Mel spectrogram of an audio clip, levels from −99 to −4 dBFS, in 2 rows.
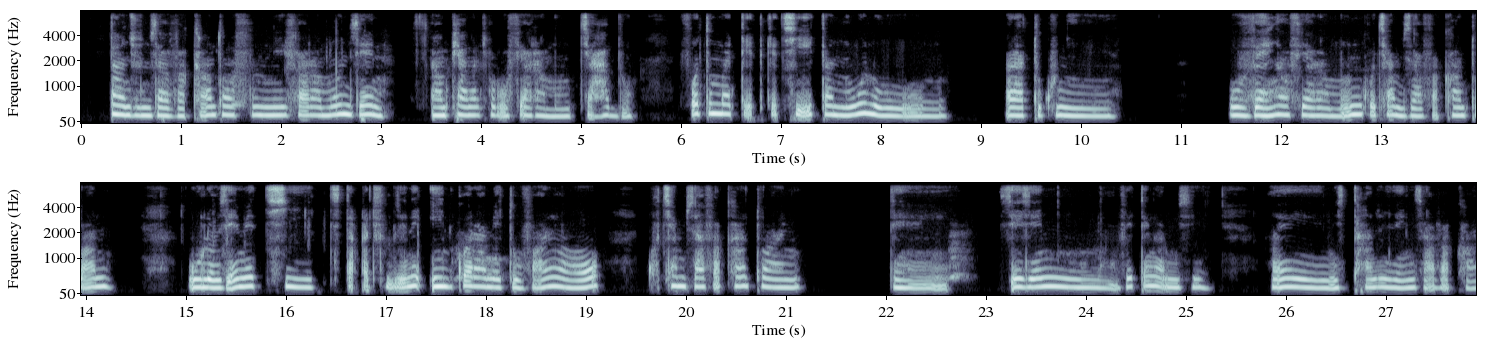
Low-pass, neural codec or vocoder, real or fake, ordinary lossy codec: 7.2 kHz; none; real; none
